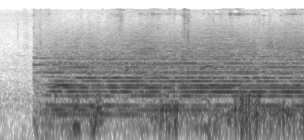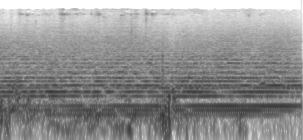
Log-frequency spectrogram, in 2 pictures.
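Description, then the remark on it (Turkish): A loud, sustained train horn blares with steady harmonic tones, mixed with rumbling and clatter of a fast train approaching a level crossing in Indonesia; no talking. “Anne ve çocukları hızlı gelen trenin altında kalmaktan son anda kurtuldu.”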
